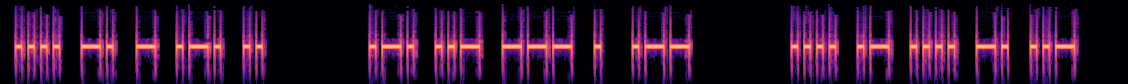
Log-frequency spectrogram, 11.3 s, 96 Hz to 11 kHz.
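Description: Morse code, heard as a keyed tone, about 19 wpm, 800 Hz. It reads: HNTRI RUOEW HAHNU
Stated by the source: Morse code dictation at 18 wpm from the IW3SGT QRS Morse code training course, five-character groups of 300 characters.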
